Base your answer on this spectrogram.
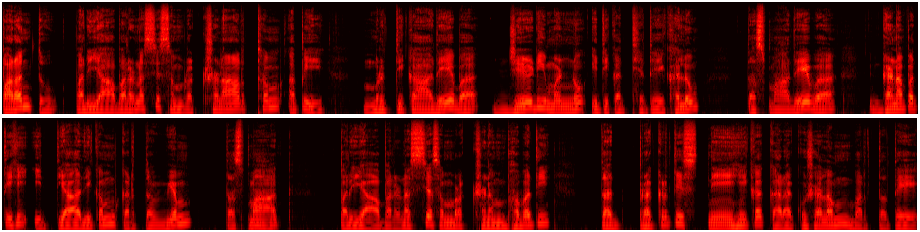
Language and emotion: Sanskrit, neutral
